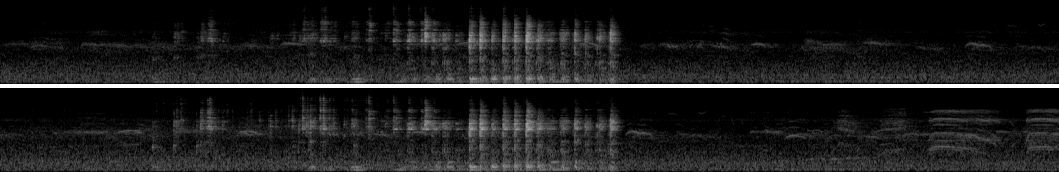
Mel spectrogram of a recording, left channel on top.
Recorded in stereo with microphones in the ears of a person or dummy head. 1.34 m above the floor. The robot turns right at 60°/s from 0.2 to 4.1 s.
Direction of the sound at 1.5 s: 40° right (ahead or behind).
